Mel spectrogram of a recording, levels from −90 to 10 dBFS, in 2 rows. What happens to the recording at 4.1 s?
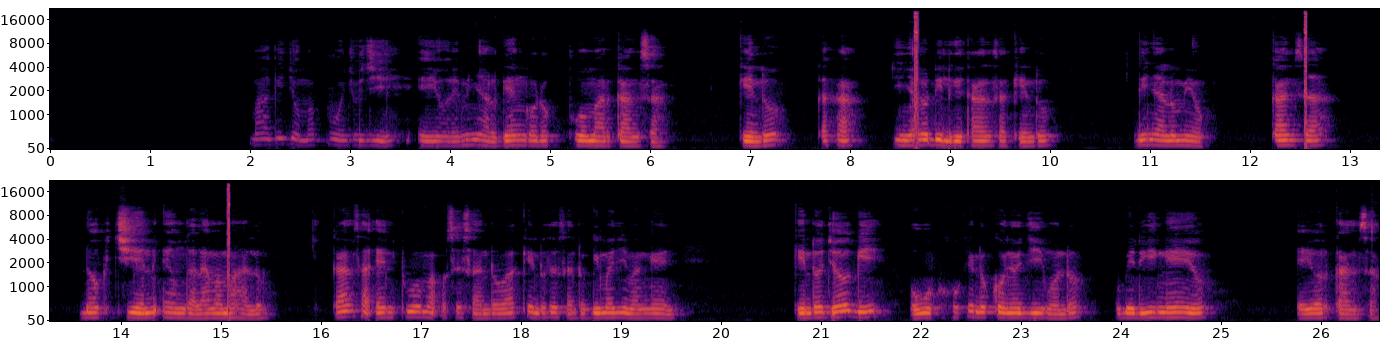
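A microphone volume stepped up at 4.11 s, between "jomapuonji ji e yore" and "minyal geng'godo tuo mar". The call software judged the input too quiet and raised the device's input gain in one jump of about 7 dB, so speech and background both get abruptly louder together.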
